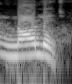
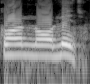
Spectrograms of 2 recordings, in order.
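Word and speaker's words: knowledge: जैसे बच्चों को बोला जाए नॉलेज। नॉलेज की स्पेलिंग लिखो।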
